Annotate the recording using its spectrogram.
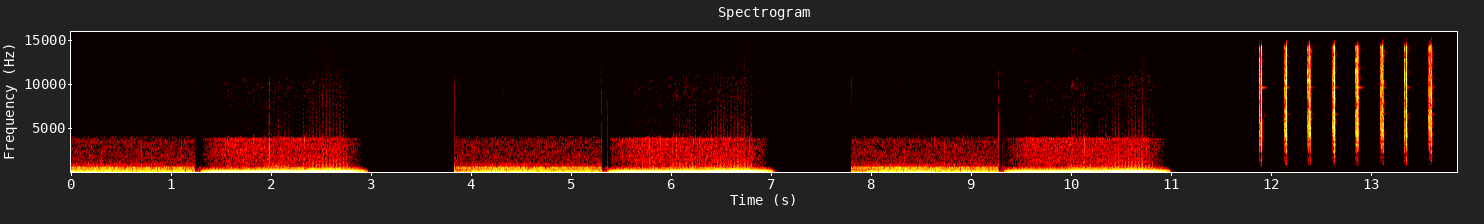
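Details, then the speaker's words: Lung auscultation training exercise: low-pitched, snoring continuous sounds over three breaths at about 15 per minute, rhonchi. "Resposta: Roncos."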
